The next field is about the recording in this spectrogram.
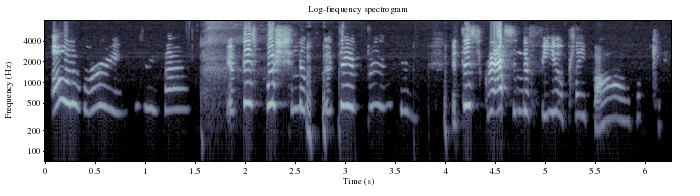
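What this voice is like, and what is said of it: Imitates another person's voice. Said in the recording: “that impression of Bao Heijing”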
